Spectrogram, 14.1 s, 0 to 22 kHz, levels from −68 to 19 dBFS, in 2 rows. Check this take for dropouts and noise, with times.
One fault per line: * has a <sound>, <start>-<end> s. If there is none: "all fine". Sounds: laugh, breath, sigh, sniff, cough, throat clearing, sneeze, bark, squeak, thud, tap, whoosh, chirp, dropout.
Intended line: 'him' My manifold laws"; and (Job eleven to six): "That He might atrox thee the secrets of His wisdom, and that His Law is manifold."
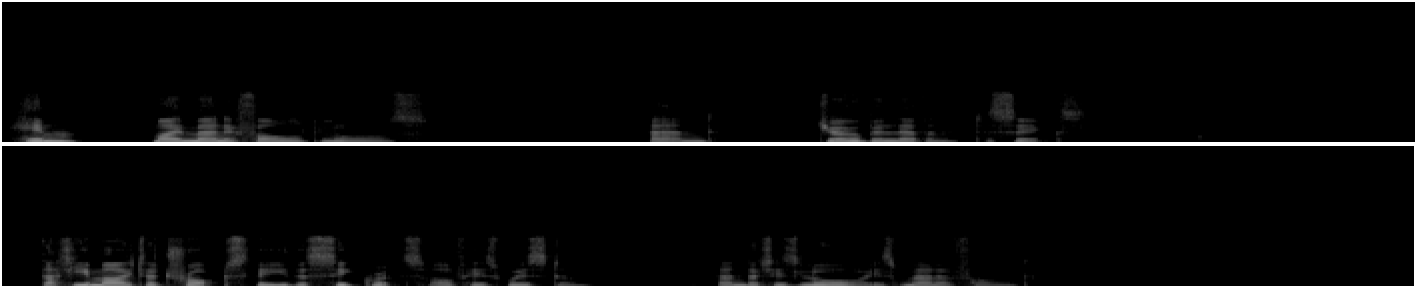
all fine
